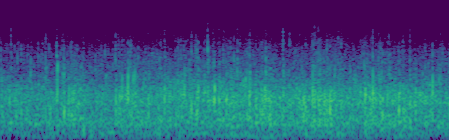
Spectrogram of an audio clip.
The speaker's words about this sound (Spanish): Necesitamos a Dios, necesitamos a Dios. Es tan importante, un aplauso al Señor.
